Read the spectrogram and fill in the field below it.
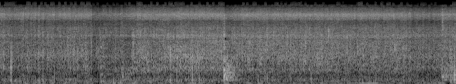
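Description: Chopped onion, tomato and ginger-garlic paste frying in a pan, with a steady, close, continuous sizzle and faint stirring throughout.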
